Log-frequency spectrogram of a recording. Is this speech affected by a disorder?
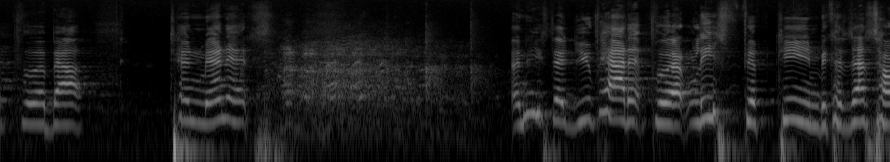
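Yes: cerebral palsy; titanium neck.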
